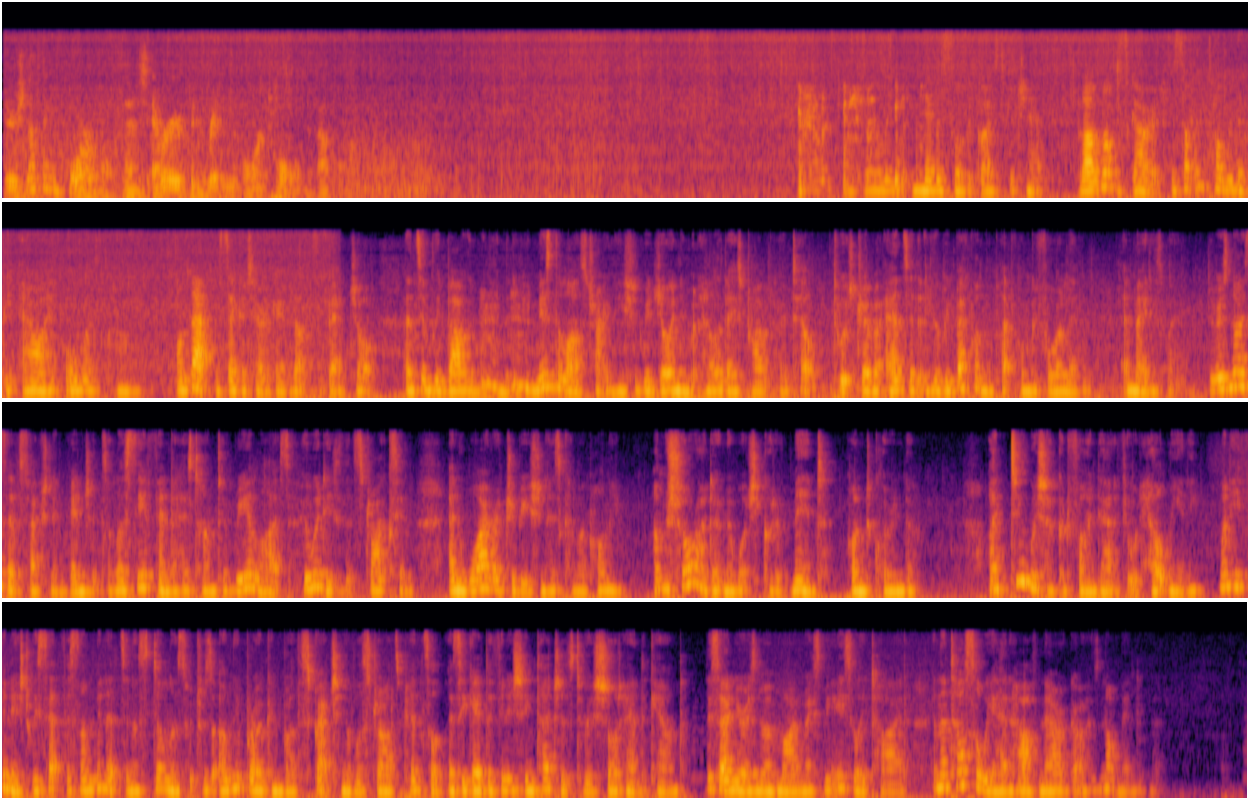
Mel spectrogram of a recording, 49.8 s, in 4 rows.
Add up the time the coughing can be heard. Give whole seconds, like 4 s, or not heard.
3 s.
